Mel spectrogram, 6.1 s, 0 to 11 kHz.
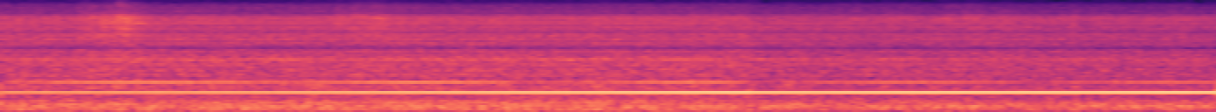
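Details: Xeikon 5000/6000 drum refinishing machine, recently repaired with new belts and gears: loud, steady bell-like ring at one pitch over rough sanding hiss as the aluminum drum sings mid-pass while fused toner is sanded off, normal.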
